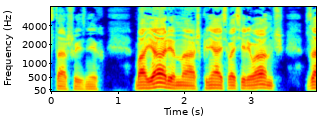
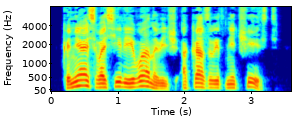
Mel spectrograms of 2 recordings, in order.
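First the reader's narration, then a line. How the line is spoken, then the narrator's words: Even-voiced. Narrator (Russian): ровным голосом произнес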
